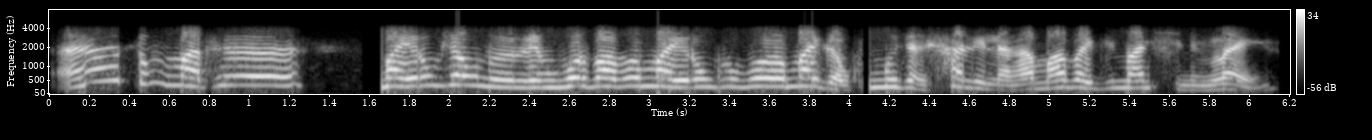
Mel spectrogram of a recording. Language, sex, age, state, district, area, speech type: Bodo, female, 45-60, Assam, Baksa, rural, conversation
